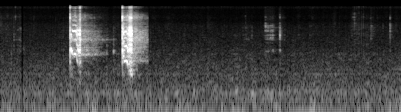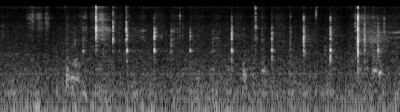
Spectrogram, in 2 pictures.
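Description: Two short scraping rustles about a second in, then a run of faint, irregular small clicks and ticks from about five seconds on: a screwdriver and wire being worked into the terminal screws of a wall switch to bridge its neutral connections.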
